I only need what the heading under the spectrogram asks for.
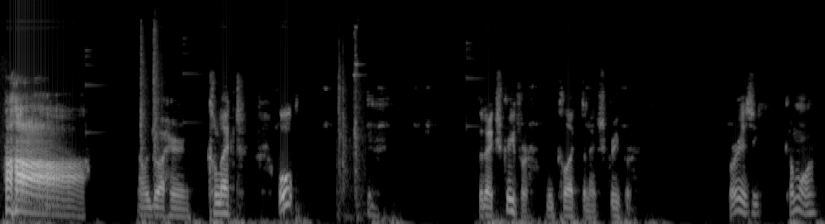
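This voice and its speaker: A man's voice: fairly low pitch, animated, fast, slightly rough. A man giving casual gameplay commentary as a let's play host, thinking aloud and talking to viewers. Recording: dull, noisy home recording.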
